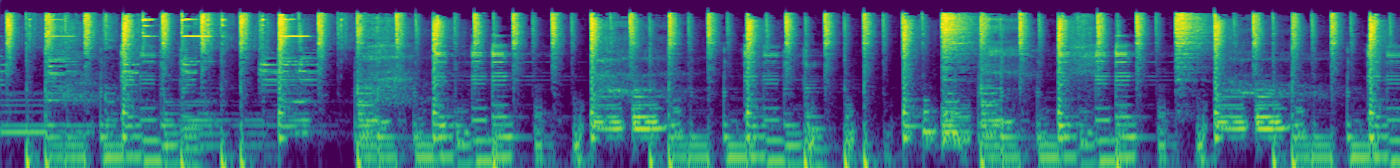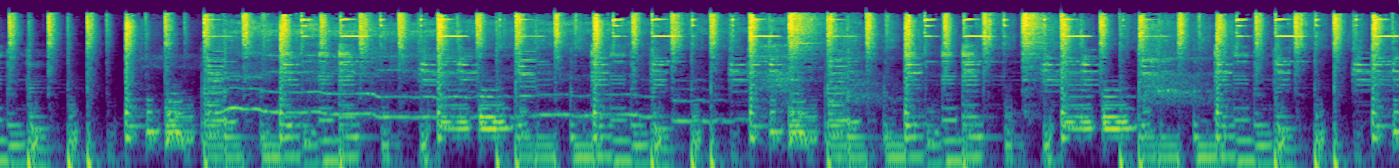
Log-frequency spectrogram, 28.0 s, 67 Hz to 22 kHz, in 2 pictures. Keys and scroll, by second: 11.0 ], 14.5 [, 15.2 [.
